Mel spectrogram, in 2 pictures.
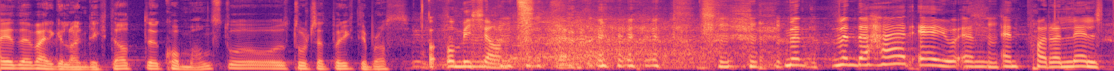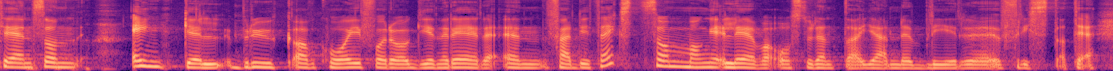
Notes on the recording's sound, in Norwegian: Live fra Trøndelag Teater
